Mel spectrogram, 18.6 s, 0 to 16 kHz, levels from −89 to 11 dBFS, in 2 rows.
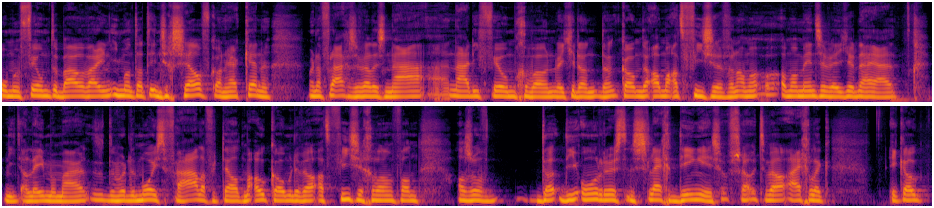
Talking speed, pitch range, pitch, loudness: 230 wpm, 140-155 Hz, 150 Hz, -17 LUFS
